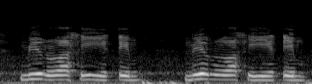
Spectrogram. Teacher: تو یہ بھی نون ساکن کے بعد را کی ہے، اس میں بھی آپ غنہ نہیں کریں گے، بغیر غنہ کے پڑھیں گے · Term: ادغام بغیر غنہ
